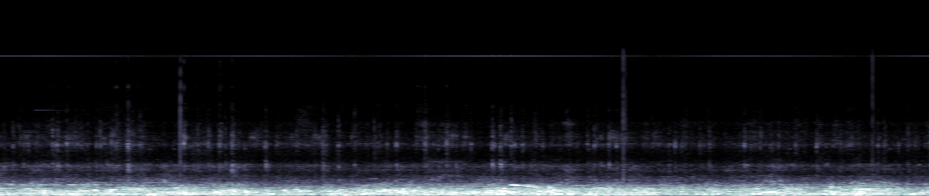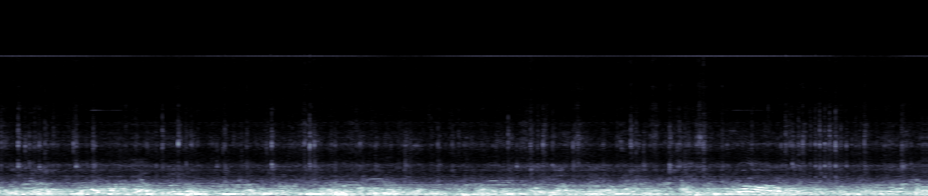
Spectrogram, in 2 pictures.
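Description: A crowd of young people chatters and murmurs nearby.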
